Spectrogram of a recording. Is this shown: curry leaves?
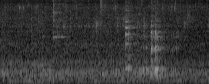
yes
